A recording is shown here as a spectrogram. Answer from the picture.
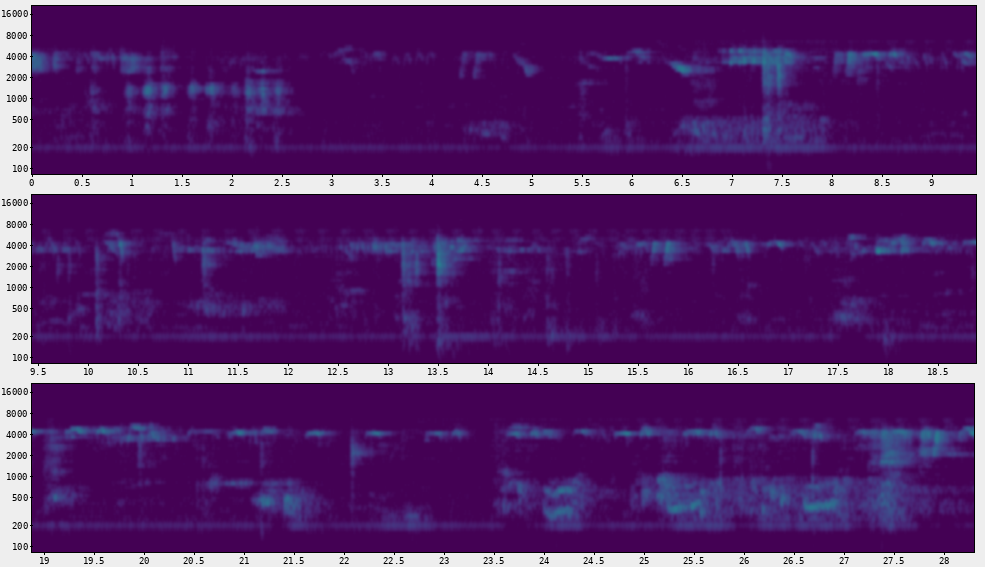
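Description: Small birds chirping again and again, faint, with a couple of sharp knocks, the loudest about halfway through. A low steady hum runs underneath.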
